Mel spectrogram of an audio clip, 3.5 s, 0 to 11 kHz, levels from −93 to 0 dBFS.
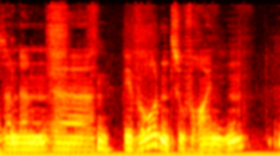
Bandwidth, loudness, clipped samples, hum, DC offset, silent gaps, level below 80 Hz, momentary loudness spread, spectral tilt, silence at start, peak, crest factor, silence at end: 11 kHz; -22 LUFS; under 0.1%; none; 2%; none; -48 dBFS; 7 LU; -6.5 dB/octave; 0 s; -8 dBFS; 14 dB; 0 s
